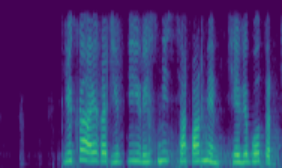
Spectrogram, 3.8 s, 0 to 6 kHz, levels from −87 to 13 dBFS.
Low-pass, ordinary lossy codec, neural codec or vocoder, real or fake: 5.4 kHz; none; codec, 16 kHz in and 24 kHz out, 1.1 kbps, FireRedTTS-2 codec; fake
